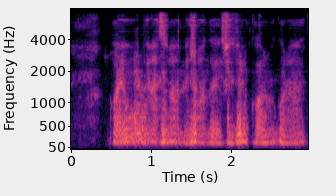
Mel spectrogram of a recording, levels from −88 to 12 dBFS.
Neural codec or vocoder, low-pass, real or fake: vocoder, 22.05 kHz, 80 mel bands, HiFi-GAN; 7.2 kHz; fake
